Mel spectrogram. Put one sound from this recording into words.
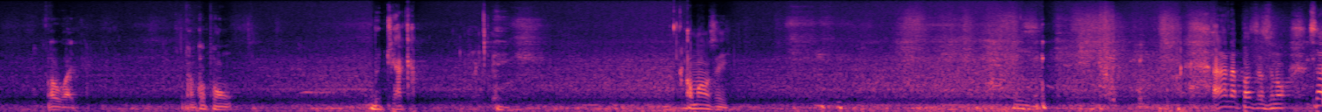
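A middle-aged man speaks calmly and steadily into a close microphone.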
